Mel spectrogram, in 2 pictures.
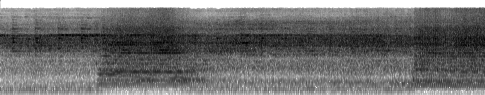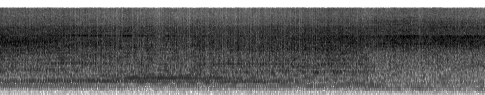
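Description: A locomotive horn blasts loudly.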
